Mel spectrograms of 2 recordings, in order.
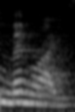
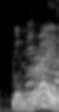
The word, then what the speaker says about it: Memrise: Ah, M-E-M-R-I-S-E. Ah, pas du tout. Memorize alors. Memrise. D'accord. Memrise. Il n'y a pas de O.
